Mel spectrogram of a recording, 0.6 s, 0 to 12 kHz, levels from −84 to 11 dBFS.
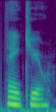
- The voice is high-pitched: No, medium, 150 Hz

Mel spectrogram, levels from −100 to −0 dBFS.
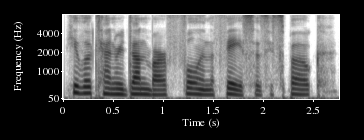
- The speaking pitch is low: No, medium, 185 Hz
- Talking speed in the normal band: No, fast, 240 wpm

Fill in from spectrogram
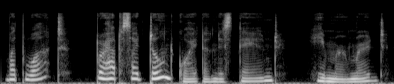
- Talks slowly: Yes, slow, 120 wpm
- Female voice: Yes, female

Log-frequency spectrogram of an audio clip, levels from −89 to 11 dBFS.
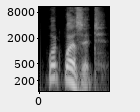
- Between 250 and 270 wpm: Yes, fast, 255 wpm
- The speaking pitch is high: No, medium, 160 Hz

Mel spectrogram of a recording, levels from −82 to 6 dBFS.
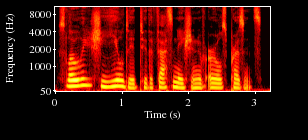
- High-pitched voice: Yes, high, 195 Hz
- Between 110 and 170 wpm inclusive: Yes, average, 165 wpm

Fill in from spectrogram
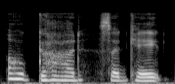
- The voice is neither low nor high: No, high, 195 Hz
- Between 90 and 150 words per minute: Yes, slow, 135 wpm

